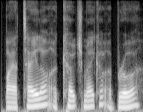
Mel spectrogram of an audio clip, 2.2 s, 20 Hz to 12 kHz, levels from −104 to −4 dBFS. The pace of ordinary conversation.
Yes: average, 195 wpm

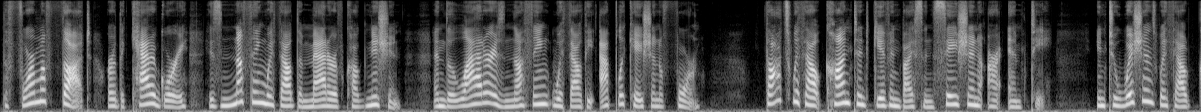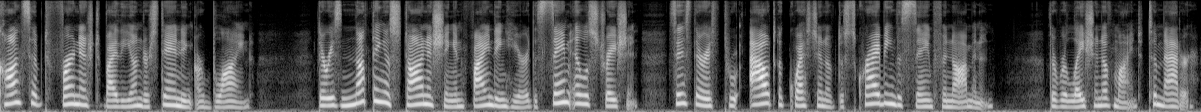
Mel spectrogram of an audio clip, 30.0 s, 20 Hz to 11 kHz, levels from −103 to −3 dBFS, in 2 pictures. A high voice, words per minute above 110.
Yes: high, 215 Hz; slow, 135 wpm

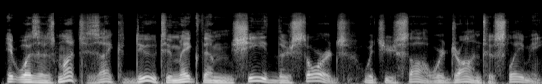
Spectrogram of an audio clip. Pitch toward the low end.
Yes: low, 100 Hz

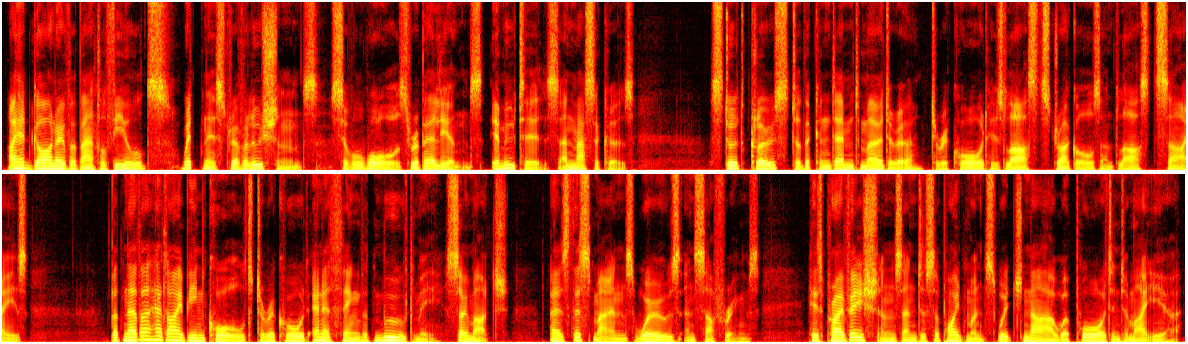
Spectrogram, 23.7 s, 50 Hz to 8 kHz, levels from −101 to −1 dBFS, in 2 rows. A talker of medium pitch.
No: low, 105 Hz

